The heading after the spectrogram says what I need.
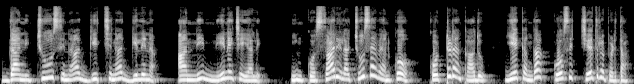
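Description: A woman voicing a domineering, jealous male landlord who threatens his servant, slow and emphatic. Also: a little high, expressive, a little mellow. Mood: threatening.

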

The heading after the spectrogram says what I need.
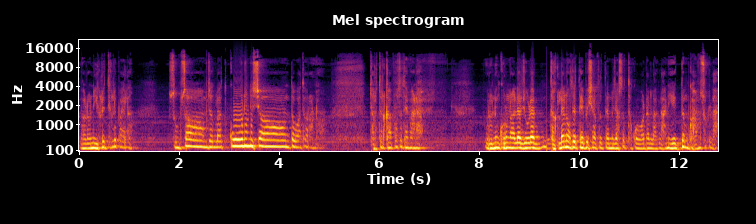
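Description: A man narrating a horror story in a slow, emphatic, repetitive way. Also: sits high, mellow.

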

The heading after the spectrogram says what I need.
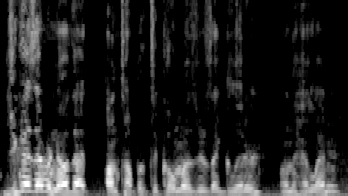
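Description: Husky and on the high side, this man's voice swings widely in pitch and races along very fast. He's a young vlogger in his truck at a car wash, filming on a handheld phone and offering casual commentary full of nervous yelps and laughs.

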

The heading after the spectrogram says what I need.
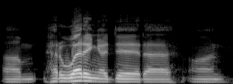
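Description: A man, a pastor whose voice is hoarse from illness, praying and preaching in an earnest, folksy way that often restarts phrases. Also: medium pitch, fairly even intonation, normal speed. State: hoarse, losing his voice. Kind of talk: sermon with opening prayer. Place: church sanctuary. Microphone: handheld or stage mic. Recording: dry close mic with long hall reverb.

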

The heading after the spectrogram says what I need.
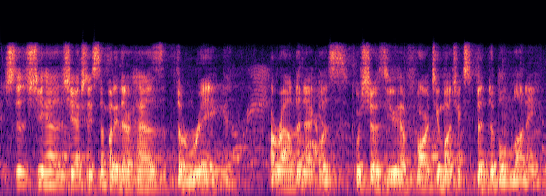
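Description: A man's voice: fairly low pitch, brisk. A man hosting a contest at a cinema event, joking and teasing the contestants. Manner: teasing, lively. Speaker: event host. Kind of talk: joking emcee banter. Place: cinema lobby at a screening. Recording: distant lo-fi camera audio with crowd.

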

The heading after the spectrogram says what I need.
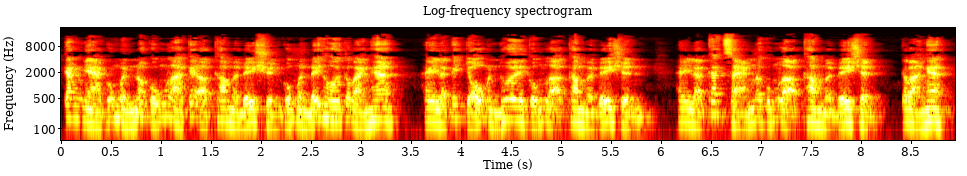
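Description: A man with a Vietnamese accent teaches English pronunciation in a relaxed, chatty way. He repeats each word slowly and breaks it down sound by sound. His voice sits at a middle pitch, and it echoes around the room. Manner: drills words over and over, breaks them into sounds.

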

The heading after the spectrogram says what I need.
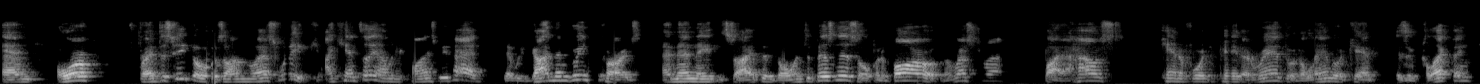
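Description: A man's voice: medium pitch, very animated, moderate pace, highs cut off. A man, an immigration attorney talking on a live radio show, casual and emphatic, says he is losing his voice. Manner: conversational, lots of "you know" and "all right?".

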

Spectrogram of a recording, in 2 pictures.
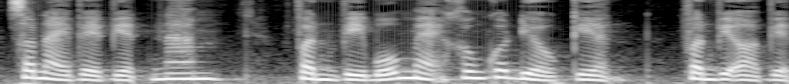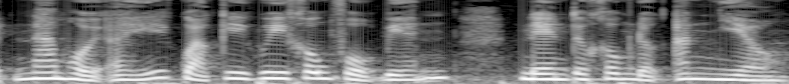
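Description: A woman reading a late-night romance story in the first person, soft and emotional. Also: fairly low pitch, moderate pace. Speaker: audiobook storyteller.

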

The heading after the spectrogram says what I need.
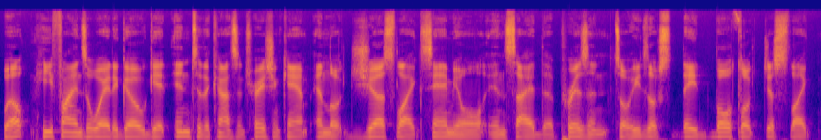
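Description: A man with a fairly low voice retells a film plot on a radio talk show. He speaks in a plain, steady, matter-of-fact way, and the recording sounds dry and close. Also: moderate pace, hardly any pauses, smooth, dry recording.

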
